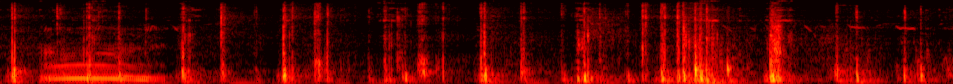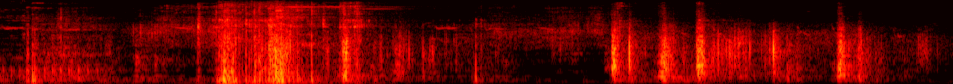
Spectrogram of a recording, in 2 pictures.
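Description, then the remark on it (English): Horse hooves clip-clop on hard ground in a corral in an uneven, shuffling rhythm, fairly loud, as a boy feeds the horses, with a man's voice briefly speaking at the start. “Well, then who's that boy in the corral yonder feeding his horses?”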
